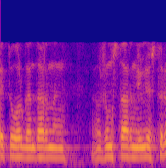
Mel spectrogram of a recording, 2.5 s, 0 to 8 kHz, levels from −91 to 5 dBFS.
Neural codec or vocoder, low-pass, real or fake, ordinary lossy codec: none; 7.2 kHz; real; AAC, 16 kbps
